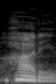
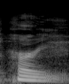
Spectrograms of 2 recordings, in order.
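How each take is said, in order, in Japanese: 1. 普通の日本語の発音で言われています。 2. わざとらしい英語風の発音で言われています。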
